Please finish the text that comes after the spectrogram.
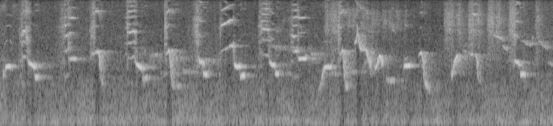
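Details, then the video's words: White-rumped shama song prepared as a tutor recording for training songbirds: dense, varied whistled phrases with sharp downward sweeps and rising slurs, delivered in quick bursts with short gaps, over a faint steady background hiss. "Masteran Suara Samyong"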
